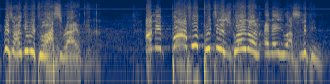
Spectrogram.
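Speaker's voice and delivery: loud, high preacher's shout; preaching at full force. Acted. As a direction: drive it home with full fire.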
